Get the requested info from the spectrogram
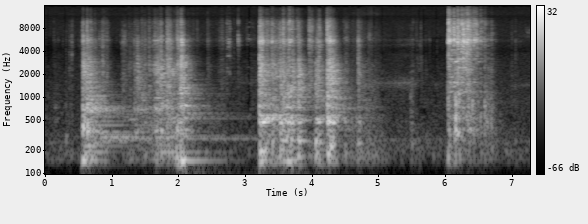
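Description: Pieces of stainless steel scrap being thrown onto a metal pile, with several loud metallic clangs that each ring for about a second.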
